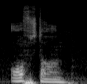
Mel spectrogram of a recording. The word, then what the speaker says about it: Ôfstân: That's actually in Frisian. I don't speak Frisian, but it's Ôfstân.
